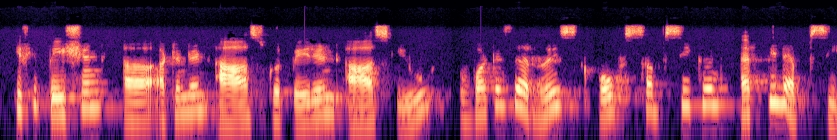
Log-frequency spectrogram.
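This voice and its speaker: A man in an Indian accent speaks with a high pitch that swings very widely. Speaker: pediatrician and exam-prep teacher. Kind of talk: lecture. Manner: fast; hesitant, frequent uh fillers.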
